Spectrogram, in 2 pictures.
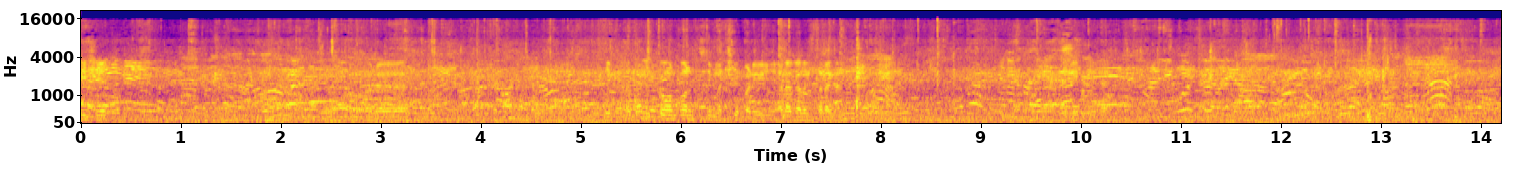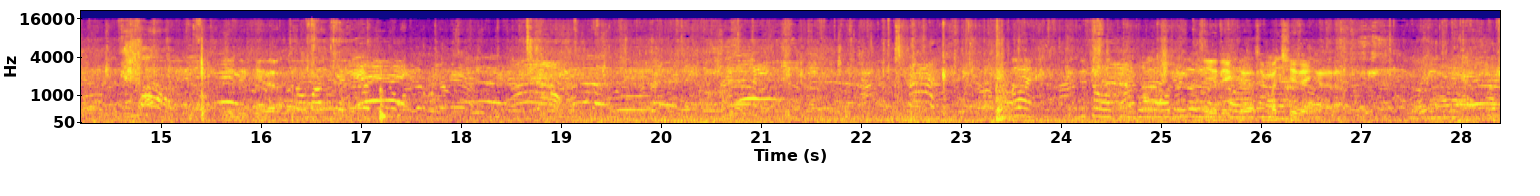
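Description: A crowd of men chatter loudly all around outdoors.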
